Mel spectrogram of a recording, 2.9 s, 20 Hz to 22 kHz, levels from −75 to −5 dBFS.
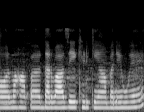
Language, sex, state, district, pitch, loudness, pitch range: Hindi, female, Odisha, Nuapada, 195 Hz, -16 LUFS, 190-195 Hz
